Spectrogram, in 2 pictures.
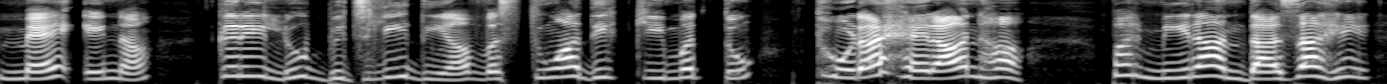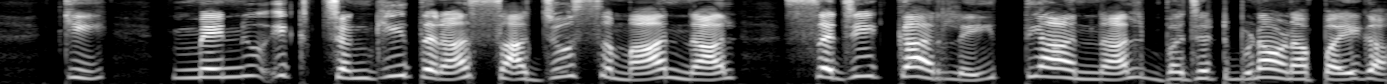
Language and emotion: Punjabi, surprised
